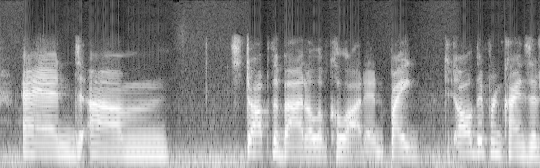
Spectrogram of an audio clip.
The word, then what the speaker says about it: Culloden: It's not the Battle of Collagen. No, it's Culloden Moor.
